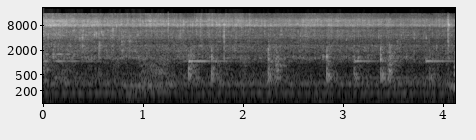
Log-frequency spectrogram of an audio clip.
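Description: Chopped onion sautéing in a pan for vegetable pulao, a steady close sizzle broken by repeated stirring scrapes of a spoon every half second or so, with no voices.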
